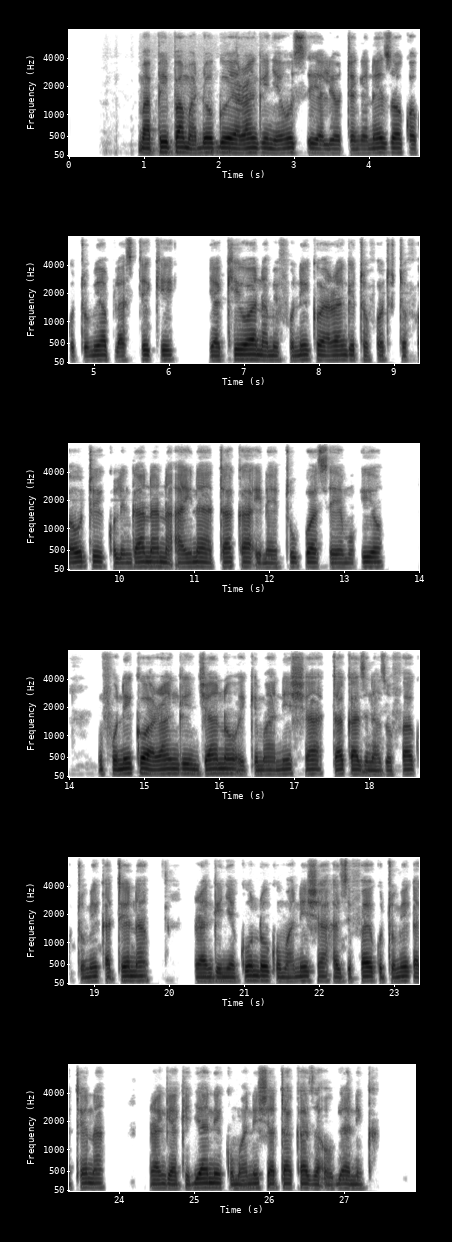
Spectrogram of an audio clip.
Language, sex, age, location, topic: Swahili, male, 25-35, Dar es Salaam, government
